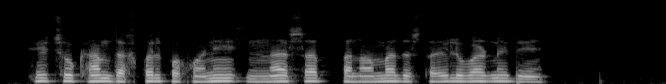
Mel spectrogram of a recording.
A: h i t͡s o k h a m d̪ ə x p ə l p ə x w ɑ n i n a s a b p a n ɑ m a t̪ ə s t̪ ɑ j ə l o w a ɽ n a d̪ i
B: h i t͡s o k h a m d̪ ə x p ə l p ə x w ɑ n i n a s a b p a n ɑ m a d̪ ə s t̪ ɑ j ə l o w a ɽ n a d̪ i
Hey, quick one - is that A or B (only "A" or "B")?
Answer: B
